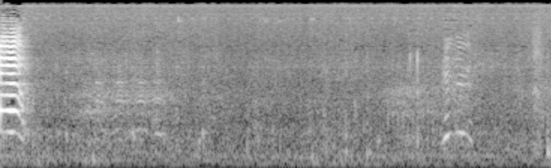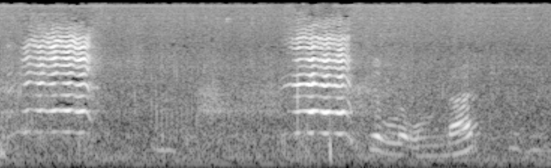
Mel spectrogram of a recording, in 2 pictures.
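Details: Young female goat kid at play, jumping off a tree stump and dashing about. Two loud, trembling, nasal bleats a couple of seconds apart, with a softer bleat and a human voice nearby, plus light knocks and rustles.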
